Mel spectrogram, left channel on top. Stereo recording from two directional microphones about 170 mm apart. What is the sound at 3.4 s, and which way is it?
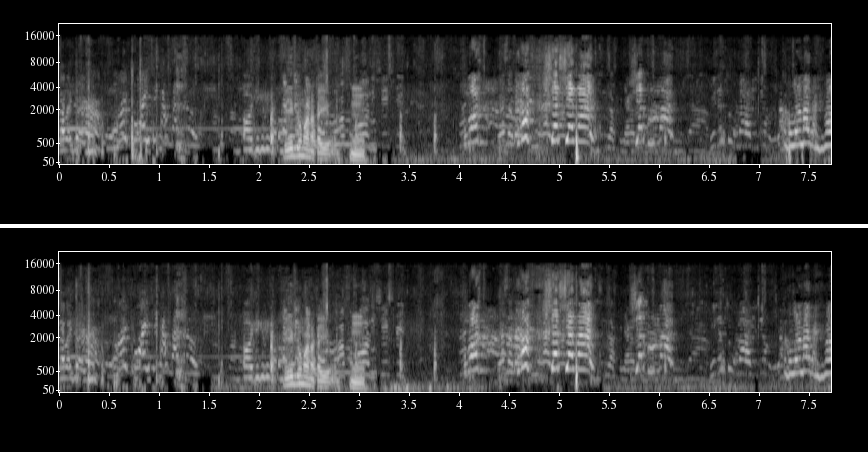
Chicken, 25° right (ahead or behind).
